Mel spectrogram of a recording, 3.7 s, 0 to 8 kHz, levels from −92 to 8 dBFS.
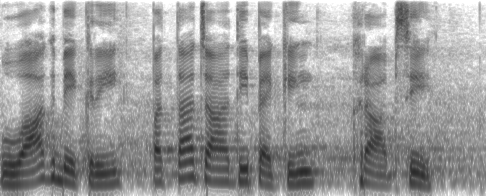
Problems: none marked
